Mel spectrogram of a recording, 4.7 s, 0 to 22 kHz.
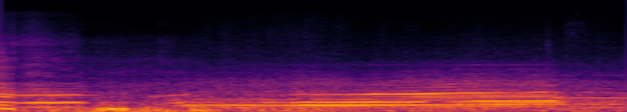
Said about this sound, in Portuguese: Mas com o V6 biturbo 2.9 de 450 cavalos, ele ainda impressiona demais. Acelera forte e o ronco do motor, o barulho do V6 impressiona muito.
